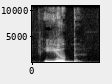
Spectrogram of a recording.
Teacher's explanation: letter ba is one of echo letter. So here the sound is bouncing back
